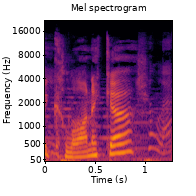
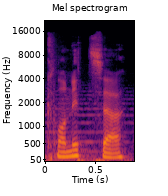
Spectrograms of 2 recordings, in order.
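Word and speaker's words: Klonica: Okay, I've said Clonica for such a long time, but Door Sulk here just pronounced it Clonita, which makes sense obviously if we're talking about like Czech or Polish things. So, not Clonica, it's Clonita. Makes sense.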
